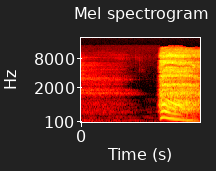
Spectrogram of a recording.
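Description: A man's faint breath, then a loud, voiced sigh starting about one and a half seconds in, falling in pitch as it trails off.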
